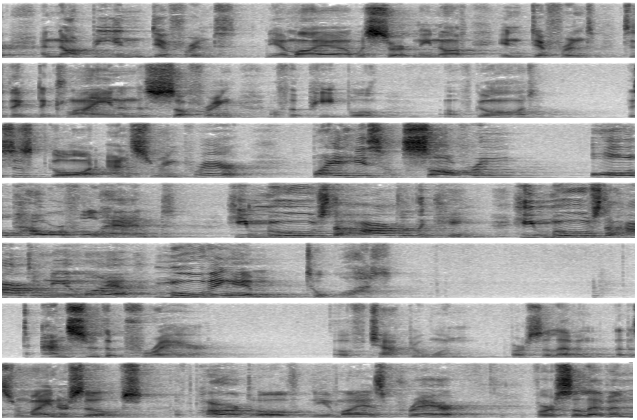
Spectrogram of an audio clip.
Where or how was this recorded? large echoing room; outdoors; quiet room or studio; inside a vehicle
large echoing room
